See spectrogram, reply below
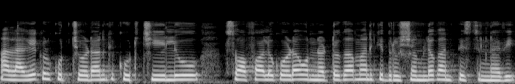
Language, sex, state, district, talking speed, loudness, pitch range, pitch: Telugu, female, Andhra Pradesh, Krishna, 130 wpm, -13 LUFS, 210-220 Hz, 215 Hz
